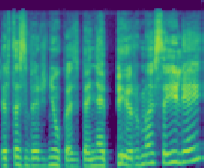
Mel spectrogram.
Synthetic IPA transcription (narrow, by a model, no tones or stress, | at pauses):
ɪɾt̪ɐsbʲɛrʲnʲuːkɐsbʲɛnʲɛpʲɪrmɐsɐɪlʲɛɪ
